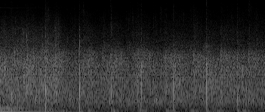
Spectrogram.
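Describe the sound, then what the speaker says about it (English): Applause fills a state Senate floor session as members welcome guests, steady clapping with a few louder individual claps, fairly soft and distant. "If we can give a round of applause"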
